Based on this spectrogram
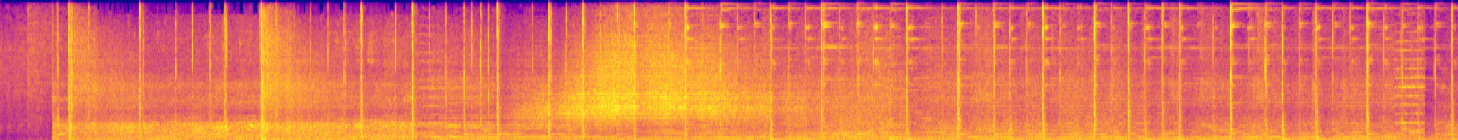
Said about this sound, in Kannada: ಸಿಡಿ ಮದ್ದಿನ ಅಬ್ಬರ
